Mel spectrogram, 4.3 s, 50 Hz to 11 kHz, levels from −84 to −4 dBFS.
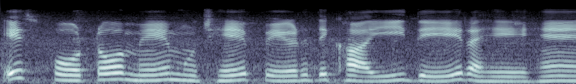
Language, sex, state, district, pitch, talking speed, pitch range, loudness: Hindi, female, Madhya Pradesh, Katni, 205 Hz, 125 wpm, 190-225 Hz, -18 LUFS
